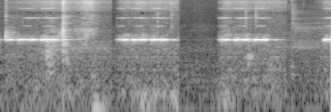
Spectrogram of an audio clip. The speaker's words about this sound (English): Sorry about the beeping.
